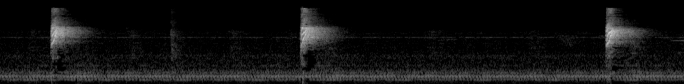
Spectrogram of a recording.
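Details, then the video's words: Female ultramarine grosbeak kept in captivity in Brazil, calling with three abrupt, bright chips spaced about two to three seconds apart against a constant low hum. "Fêmea de azulão piando"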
